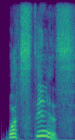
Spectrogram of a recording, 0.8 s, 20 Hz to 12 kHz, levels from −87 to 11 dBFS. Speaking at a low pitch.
No: very high, 315 Hz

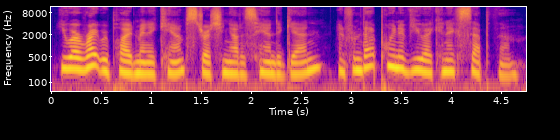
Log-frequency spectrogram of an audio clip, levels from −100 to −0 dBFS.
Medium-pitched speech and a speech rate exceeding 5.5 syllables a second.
No: high, 200 Hz; 6.0 syllables/s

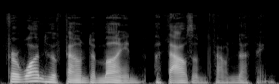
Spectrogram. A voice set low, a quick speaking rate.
Yes: very low, 95 Hz; fast, 235 wpm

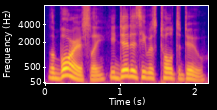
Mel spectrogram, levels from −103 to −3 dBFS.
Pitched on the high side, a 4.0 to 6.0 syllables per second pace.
No: medium, 150 Hz; 5.8 syllables/s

